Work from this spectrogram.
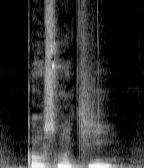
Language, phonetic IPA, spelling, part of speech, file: Czech, [ˈkou̯snuciː], kousnutí, noun / adjective, Cs-kousnutí.ogg
- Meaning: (noun) 1. verbal noun of kousnout 2. bite (the act of biting); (adjective) animate masculine nominative/vocative plural of kousnutý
